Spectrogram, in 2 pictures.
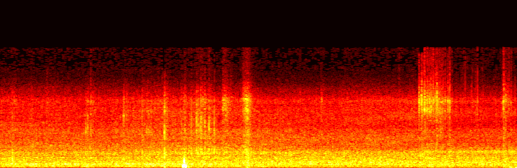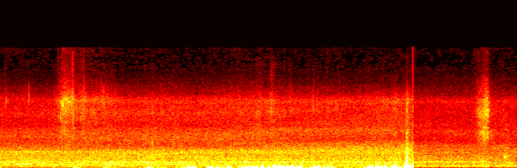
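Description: Steady whir of a fan, with a few faint clicks. From about seven seconds in comes a louder stretch of low rumbling bumps that cuts off suddenly just before the end.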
